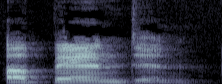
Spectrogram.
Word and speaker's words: abandon: look at your flashcard abandon has three syllables and the emphasis or stress is on the second syllable band so we say abandon abandon notice that we say in and that on we don't say abandon we see a band in in like going in something abandon and it is used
